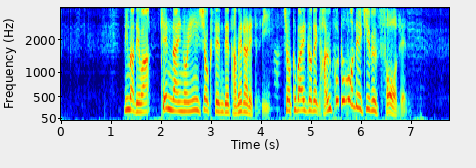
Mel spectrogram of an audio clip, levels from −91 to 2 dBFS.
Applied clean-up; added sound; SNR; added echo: neural separator model SepFormer WHAM!.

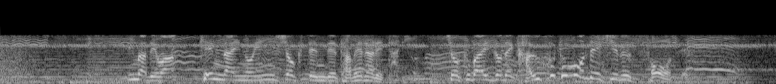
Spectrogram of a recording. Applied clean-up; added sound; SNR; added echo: none; Cricket; 13 dB; none.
